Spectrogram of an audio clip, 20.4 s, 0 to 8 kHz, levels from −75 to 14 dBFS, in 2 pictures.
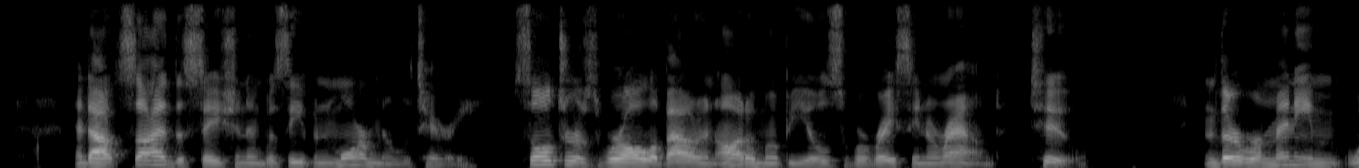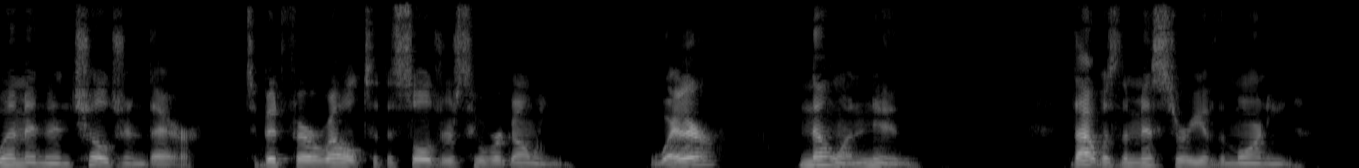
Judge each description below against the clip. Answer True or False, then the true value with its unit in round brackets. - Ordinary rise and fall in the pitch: True (3.2 semitones)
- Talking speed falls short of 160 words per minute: True (140 wpm)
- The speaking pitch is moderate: True (145 Hz)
